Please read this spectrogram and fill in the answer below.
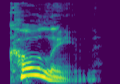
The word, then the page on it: choline: British English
